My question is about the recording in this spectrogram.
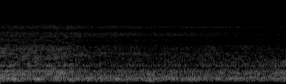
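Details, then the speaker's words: DIY 5000W solar power cart inverter, charging from a 121 V input, no output load: even airy whoosh with no rattle or ticking; cooling fans kick on and run normally under charging load. "It's hard to get that screen in there, but we're charging. You can hear the fans kick on"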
